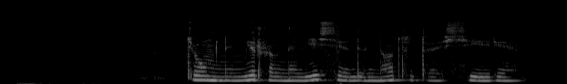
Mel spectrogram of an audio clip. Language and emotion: Russian, sad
